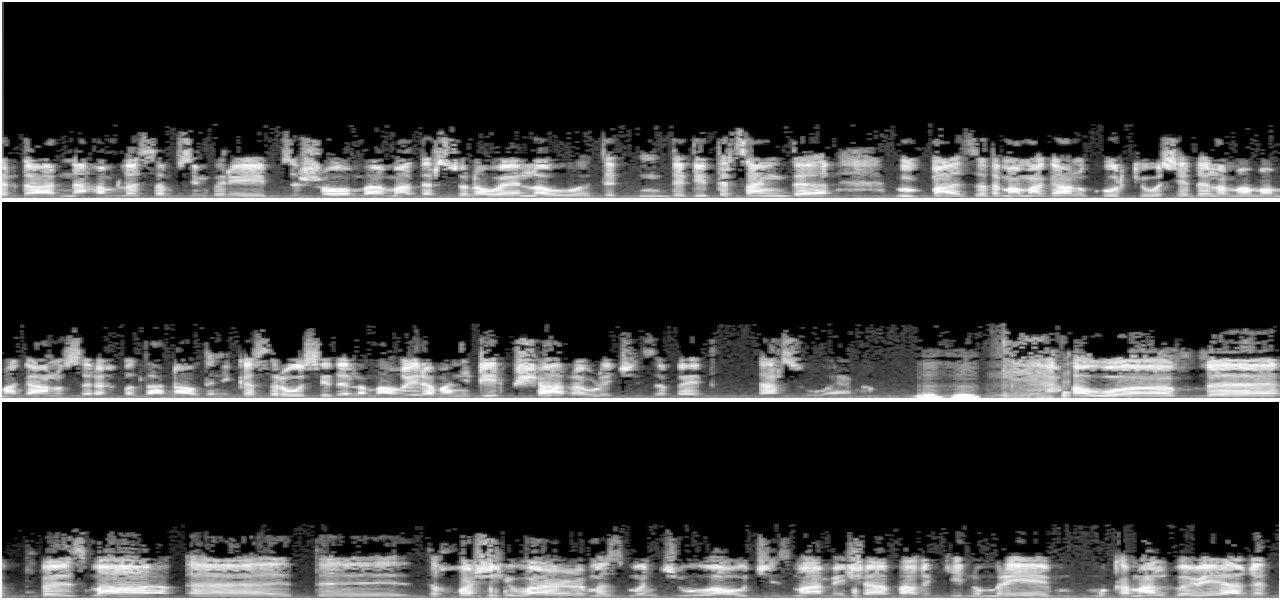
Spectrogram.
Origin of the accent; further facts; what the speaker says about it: Lashkar Gah, Helmand, Afghanistan; also born or lived in Uruzgan; زه په اصل کې د اروزګان ولایت یم، اما زه په هلمند ولایت لشکرګاه کې پیدا شوی یم. همالته لوی شوی یم، همالته مې ښوونځی لوستی دی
